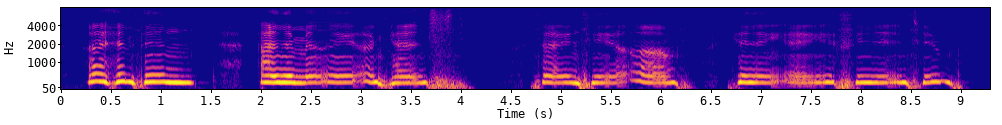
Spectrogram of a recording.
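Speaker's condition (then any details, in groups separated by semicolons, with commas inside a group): ALS; feeding tube; swallowing lost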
